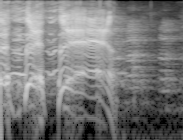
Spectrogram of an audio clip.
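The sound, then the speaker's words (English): Coughing after smoking marijuana: two harsh, voiced hacking bursts in quick succession, loud and close, trailing off into a faint breathy tail. “Such a good cough.”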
